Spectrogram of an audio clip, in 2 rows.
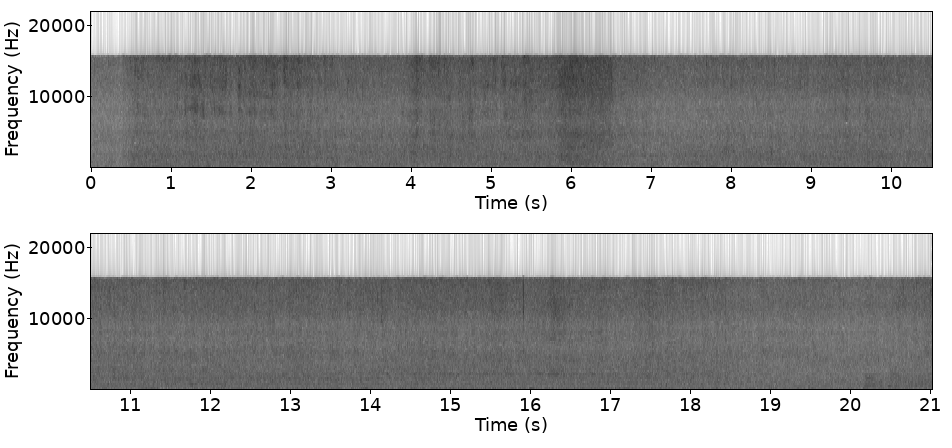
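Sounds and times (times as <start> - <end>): creek water rushing over rocks: 0.0 - 21.0.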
